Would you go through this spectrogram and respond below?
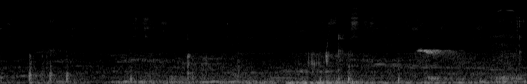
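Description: Pen or marker scratches across paper or a board while the distance formula is written out, soft, steady strokes and taps, faint and close.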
